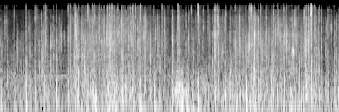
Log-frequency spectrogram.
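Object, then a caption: Plastic bag of breadsticks. A large, full, white printed plastic bag of grissini breadsticks is crinkled with the fingertips. It gives a steady, bright crinkling and crackling with many sharp, short snaps over a low rustle, and no ring after each crackle.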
